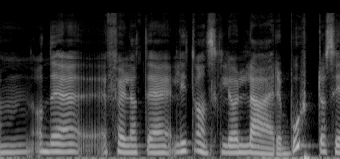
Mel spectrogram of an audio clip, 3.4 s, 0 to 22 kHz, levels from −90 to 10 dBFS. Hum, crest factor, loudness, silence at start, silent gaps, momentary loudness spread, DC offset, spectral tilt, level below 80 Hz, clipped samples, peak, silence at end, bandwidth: none; 16 dB; -28 LUFS; 0 s; none; 6 LU; under 0.1%; -5.5 dB/octave; -40 dBFS; under 0.1%; -12 dBFS; 0 s; 15.5 kHz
